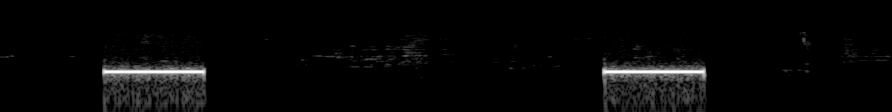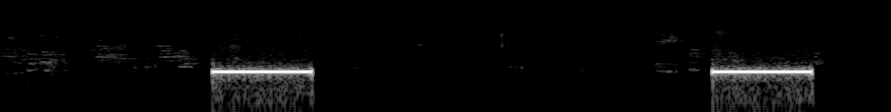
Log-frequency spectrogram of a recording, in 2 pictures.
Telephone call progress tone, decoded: ringback tone

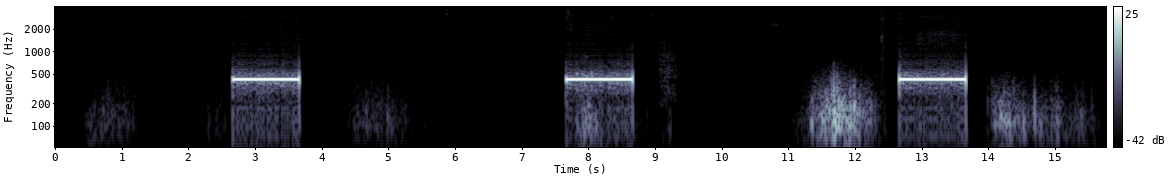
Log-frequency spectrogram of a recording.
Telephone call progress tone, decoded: ringback tone

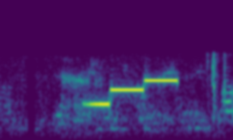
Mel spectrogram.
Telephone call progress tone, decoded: special information tone

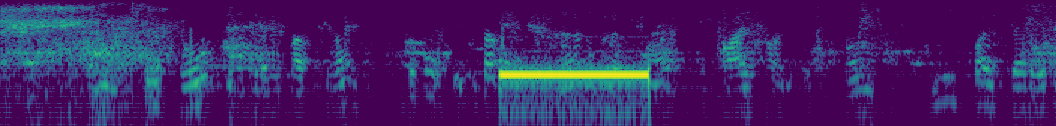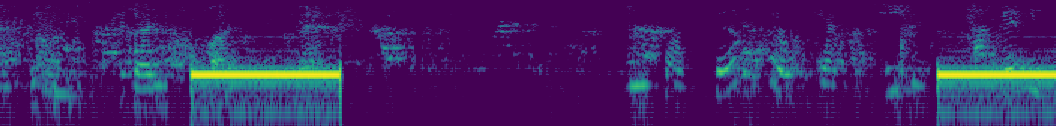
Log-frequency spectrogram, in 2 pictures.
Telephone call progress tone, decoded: ringback tone

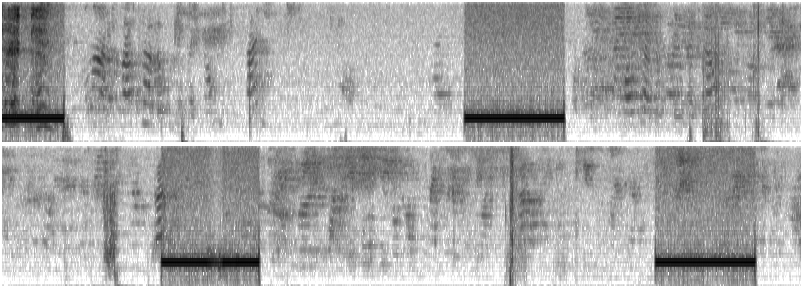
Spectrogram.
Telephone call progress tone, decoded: ringback tone

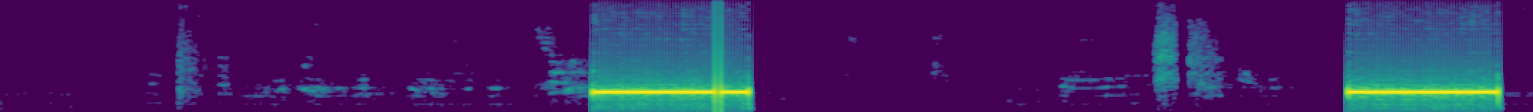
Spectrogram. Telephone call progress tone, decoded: ringback tone

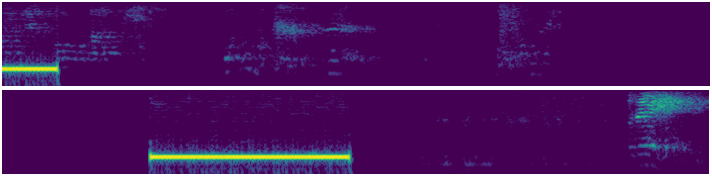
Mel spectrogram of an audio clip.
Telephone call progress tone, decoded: ringback tone

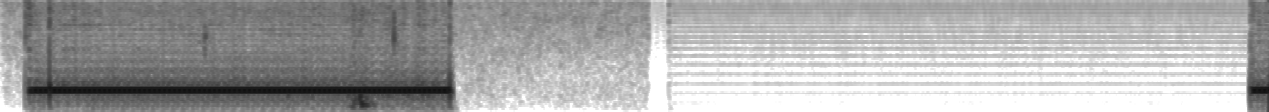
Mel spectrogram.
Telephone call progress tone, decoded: ringback tone

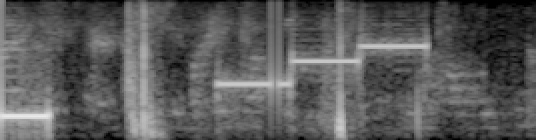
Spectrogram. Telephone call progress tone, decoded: special information tone

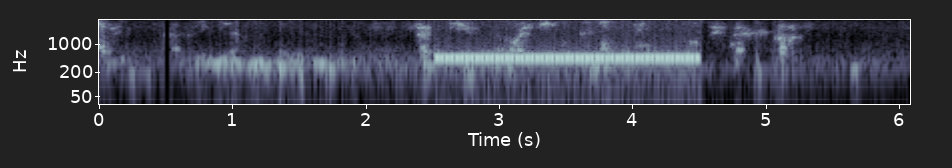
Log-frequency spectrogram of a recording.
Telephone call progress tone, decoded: ringback tone

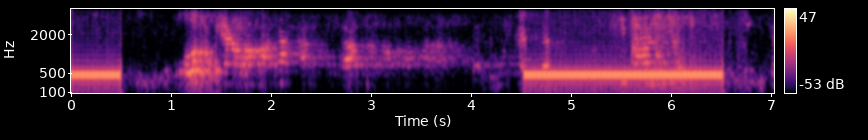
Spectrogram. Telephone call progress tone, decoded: ringback tone

